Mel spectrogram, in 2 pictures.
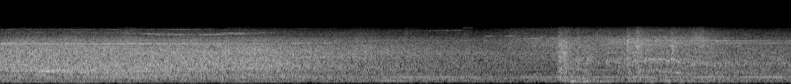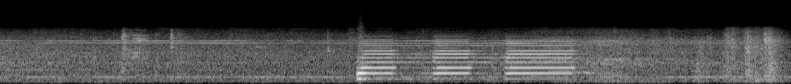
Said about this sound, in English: What you've just heard is the sound of the Warsaw subway, called Metro, one of the longest-run construction projects in Warsaw.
